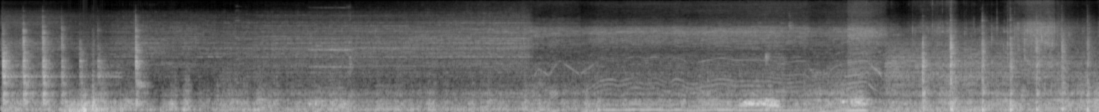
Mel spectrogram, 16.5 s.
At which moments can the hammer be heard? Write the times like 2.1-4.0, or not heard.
0.0-2.2, 13.2-16.4.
